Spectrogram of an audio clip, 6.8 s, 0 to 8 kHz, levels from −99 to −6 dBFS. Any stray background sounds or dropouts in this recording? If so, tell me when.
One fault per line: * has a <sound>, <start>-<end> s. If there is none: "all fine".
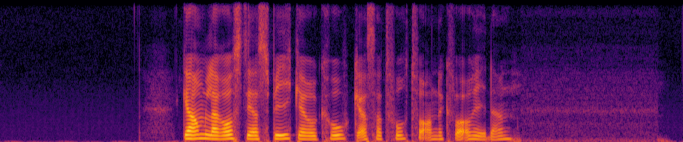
all fine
